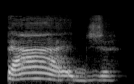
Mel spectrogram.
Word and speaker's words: badge: And this D is silent. Okay. We do not say bad g or bad j. It is badge.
